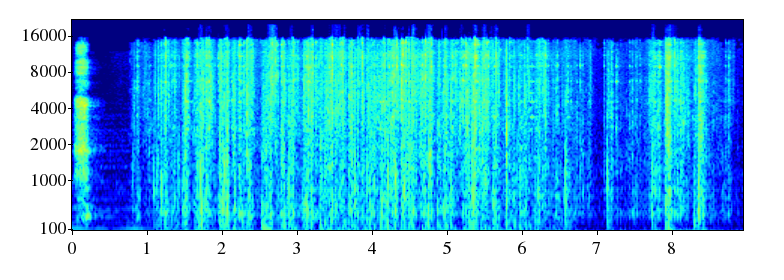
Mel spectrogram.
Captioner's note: footstepts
